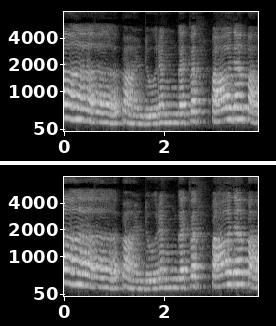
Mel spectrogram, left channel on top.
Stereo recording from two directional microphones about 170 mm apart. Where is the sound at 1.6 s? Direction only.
15° left (ahead or behind).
